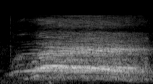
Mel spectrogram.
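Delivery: very high, airy mock crowd roar; crowd cheer. Workers acclaim the slogan, imitated crowd cheer. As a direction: imitate a hall erupting in cheers. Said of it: "tout le monde crie".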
